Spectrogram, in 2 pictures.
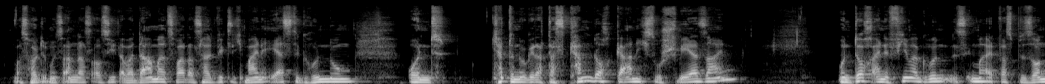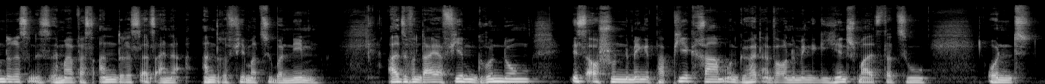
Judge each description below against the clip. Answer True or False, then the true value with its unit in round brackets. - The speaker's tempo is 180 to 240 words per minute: True (190 wpm)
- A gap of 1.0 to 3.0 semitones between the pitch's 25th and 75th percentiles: False (3.6 semitones)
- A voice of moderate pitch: False (110 Hz)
